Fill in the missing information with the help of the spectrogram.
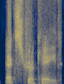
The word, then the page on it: extricate: American English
